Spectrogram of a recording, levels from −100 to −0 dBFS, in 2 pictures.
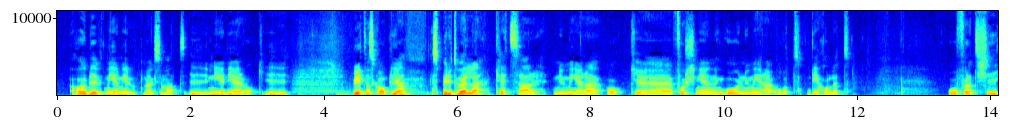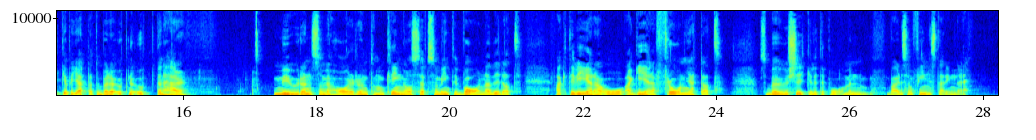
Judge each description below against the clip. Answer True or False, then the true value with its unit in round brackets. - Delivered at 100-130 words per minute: False (145 wpm)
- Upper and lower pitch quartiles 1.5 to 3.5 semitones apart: True (2.8 semitones)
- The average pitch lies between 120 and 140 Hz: True (135 Hz)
